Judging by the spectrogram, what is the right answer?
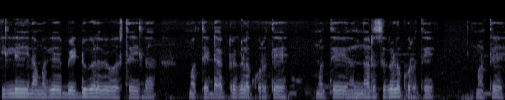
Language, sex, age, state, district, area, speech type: Kannada, male, 45-60, Karnataka, Bangalore Urban, rural, spontaneous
